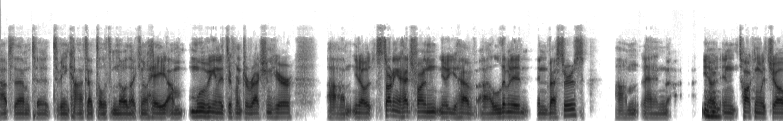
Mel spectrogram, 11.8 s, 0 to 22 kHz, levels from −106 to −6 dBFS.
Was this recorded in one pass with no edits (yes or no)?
yes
